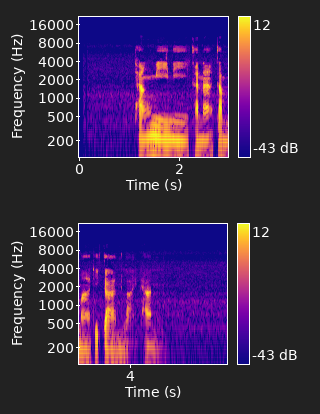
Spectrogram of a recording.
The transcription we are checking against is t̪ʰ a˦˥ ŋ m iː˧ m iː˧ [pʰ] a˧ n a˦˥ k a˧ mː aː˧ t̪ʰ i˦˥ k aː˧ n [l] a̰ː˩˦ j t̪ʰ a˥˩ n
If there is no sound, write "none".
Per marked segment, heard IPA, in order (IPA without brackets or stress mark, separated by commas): kʰ, l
